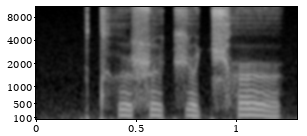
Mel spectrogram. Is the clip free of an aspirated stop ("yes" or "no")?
no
